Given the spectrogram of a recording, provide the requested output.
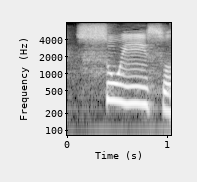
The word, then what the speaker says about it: suíço: Suíço, né? Ó, é suíço, é hiato, gente. Então, quem é acentuado é a letra I, tá bom?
